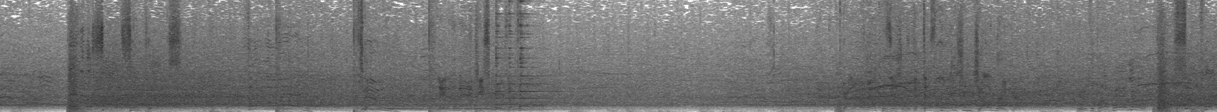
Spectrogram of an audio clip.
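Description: A heavy body slams onto a wrestling mat with a thud.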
